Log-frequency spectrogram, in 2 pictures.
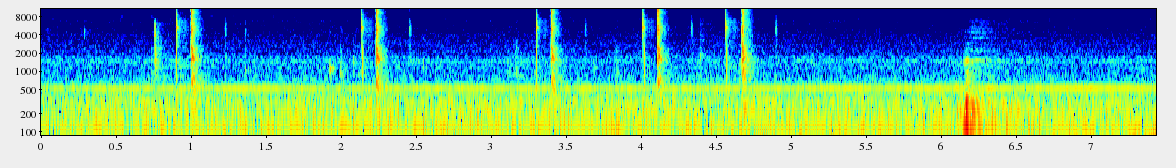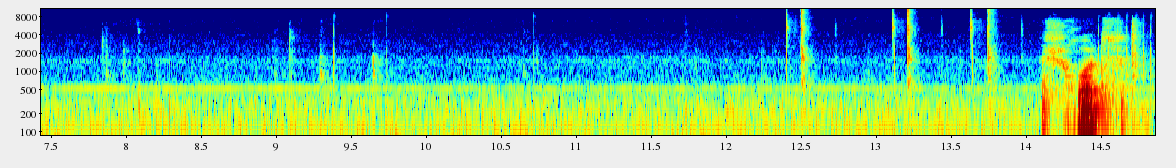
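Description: Short soft clicks tick now and then, like a menu being scrolled.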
